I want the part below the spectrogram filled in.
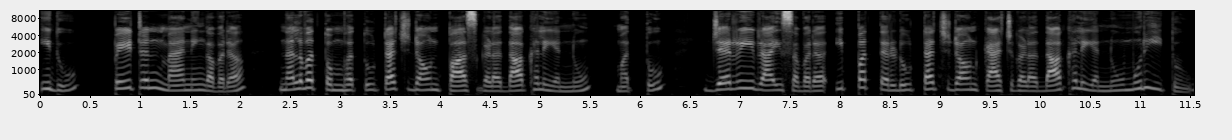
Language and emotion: Kannada, neutral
